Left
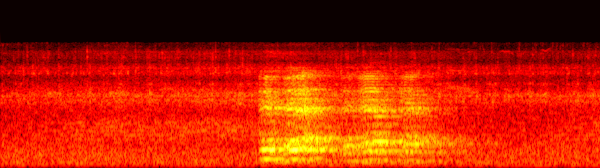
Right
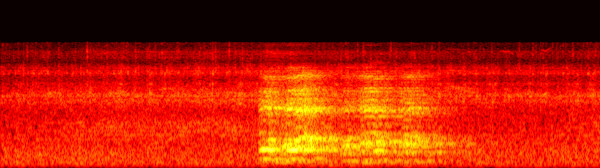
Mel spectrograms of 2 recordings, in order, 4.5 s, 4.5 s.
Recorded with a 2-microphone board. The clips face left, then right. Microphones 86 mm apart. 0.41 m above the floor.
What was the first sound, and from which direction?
Laughter, 25° right (ahead or behind).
